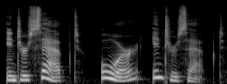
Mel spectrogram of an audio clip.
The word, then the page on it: intercept: ìntərsépt; インタァセェプト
